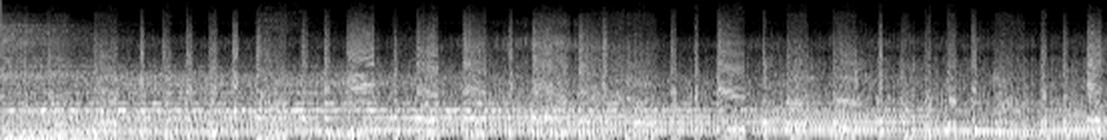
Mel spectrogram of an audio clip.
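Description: A car engine roars steadily at high revs, loud and close, with a busy rumble that swells slightly as it accelerates.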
